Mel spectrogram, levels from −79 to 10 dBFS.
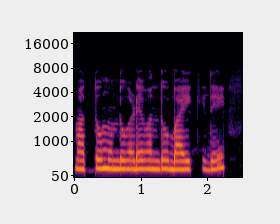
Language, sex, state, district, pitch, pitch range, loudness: Kannada, female, Karnataka, Bidar, 235 Hz, 230-245 Hz, -15 LUFS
